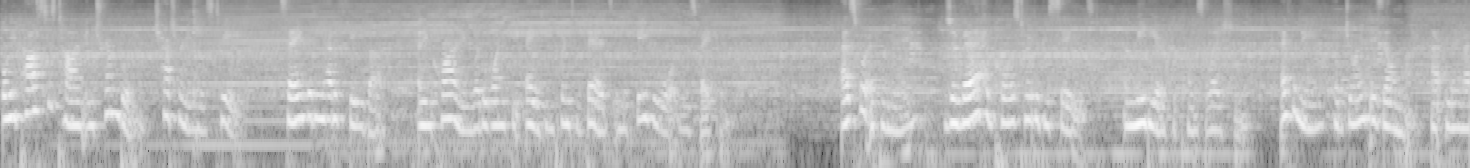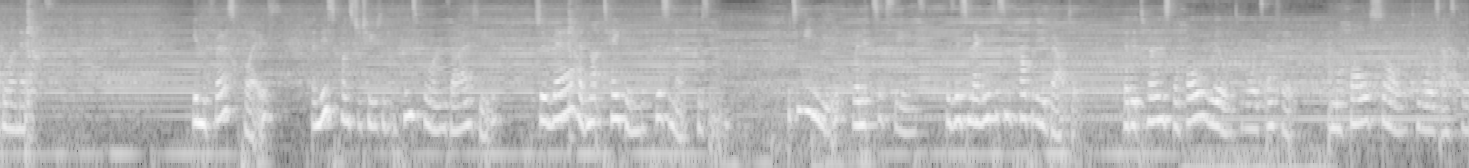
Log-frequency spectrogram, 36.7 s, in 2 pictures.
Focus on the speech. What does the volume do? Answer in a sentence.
The volume of the speech stays about the same.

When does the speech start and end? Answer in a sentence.
You can hear the speech from 0.0 to 9.2 s, from 10.5 to 19.1 s, from 20.8 to 27.5 s and from 28.2 to 36.7 s.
